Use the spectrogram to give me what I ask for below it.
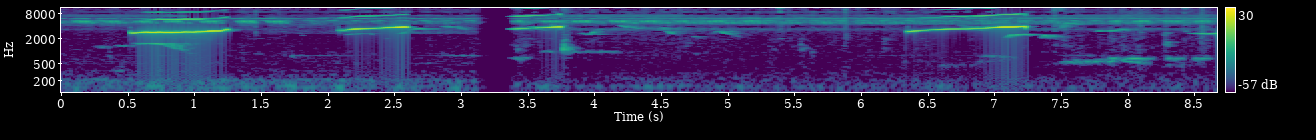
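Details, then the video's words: Male Oriental magpie-robin giving long, pure rising whistles every couple of seconds, with a few higher thin notes, over a steady insect drone. "siulan kacer jantan"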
